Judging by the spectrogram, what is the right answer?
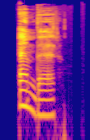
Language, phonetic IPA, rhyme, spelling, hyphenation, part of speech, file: Hungarian, [ˈɛmbɛr], -ɛr, ember, em‧ber, noun, Hu-ember.ogg
- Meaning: 1. person 2. human (a human being, whether man, woman or child) 3. construed with az: mankind, humanity, man (all humans collectively)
